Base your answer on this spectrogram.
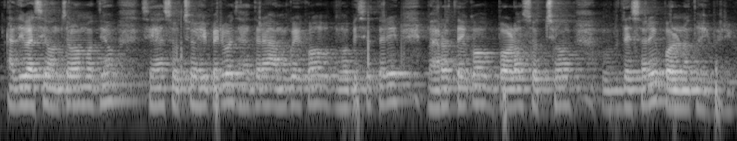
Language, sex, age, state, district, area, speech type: Odia, male, 18-30, Odisha, Khordha, rural, spontaneous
